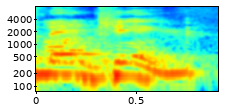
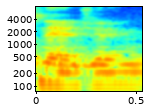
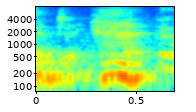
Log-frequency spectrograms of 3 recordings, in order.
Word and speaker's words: Nanjing: I thought it was Nanking. No, it's Nanjing. It's pronounced Nanjing.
